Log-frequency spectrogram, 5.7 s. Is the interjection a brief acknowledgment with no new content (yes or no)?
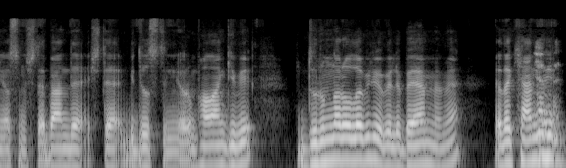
yes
